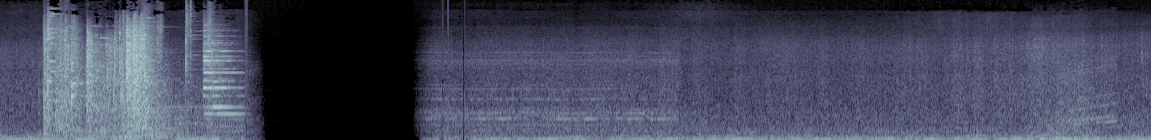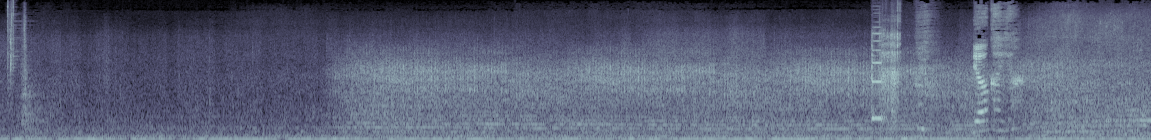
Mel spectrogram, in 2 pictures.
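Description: Water rushes and splashes along a ship's hull.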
